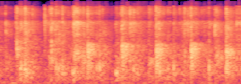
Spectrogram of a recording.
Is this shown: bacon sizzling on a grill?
no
